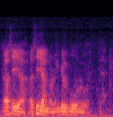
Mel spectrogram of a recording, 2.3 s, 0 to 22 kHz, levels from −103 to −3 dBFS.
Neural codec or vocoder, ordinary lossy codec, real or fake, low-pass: none; Opus, 24 kbps; real; 19.8 kHz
